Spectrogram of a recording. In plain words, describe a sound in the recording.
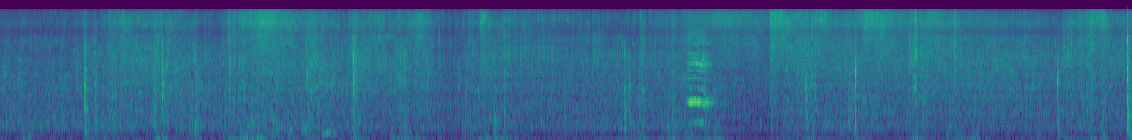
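Food rustles and scrapes as a hand stirs it in a metal pot.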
